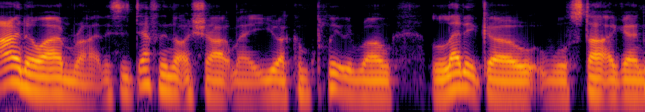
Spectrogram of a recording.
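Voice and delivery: ordinary talk

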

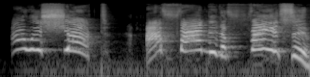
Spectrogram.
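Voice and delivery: very high, loud put-on girl's voice. Reading a woman's quote to CBS 2 News: [name] in a girl's voice. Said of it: "I thought I'd just read it in a girl's voice".

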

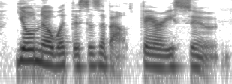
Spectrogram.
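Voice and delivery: dark, portentous, ominous, foreboding tone. Retelling what a strange woman said to two people who didn't know her, mock-ominous. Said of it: "kind of ominously".

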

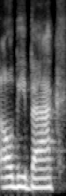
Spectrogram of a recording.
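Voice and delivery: ordinary talk, nothing marked

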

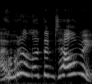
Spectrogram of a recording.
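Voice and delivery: acted gleeful, giggly gloating. Speaker recounts the villain taunting a distraught Superman about his mother, in Lex Luthor's mock giggling taunt. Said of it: "just says with a giggle".

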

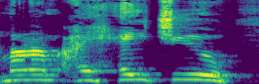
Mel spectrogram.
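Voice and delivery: high, very slow, drawn-out scream at top of lungs. Retelling how a son screamed at his leaving mother: imitating a teen screaming. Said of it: "he screamed top of his lungs".

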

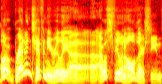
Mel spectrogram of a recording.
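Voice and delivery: ordinary delivery

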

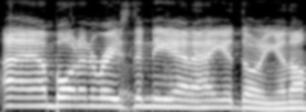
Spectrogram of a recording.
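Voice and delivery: very high put-on Long Island accent. Imitating a film character who talks like she's from Long Island: Rosie O'Donnell Long Island accent. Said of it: "who's talking like she's from Long Island".

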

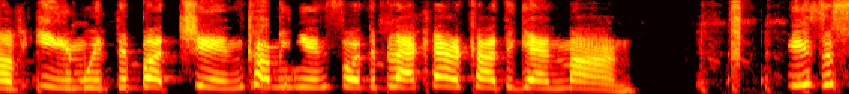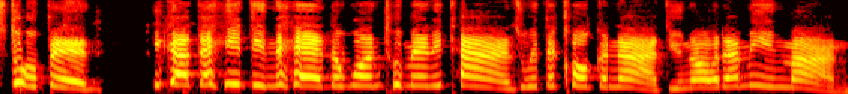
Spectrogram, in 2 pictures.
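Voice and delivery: mock Jamaican-accented speech. Retelling a haircut, the speaker imitates a barber in a Jamaican accent. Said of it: "I did my Jamaican accent".

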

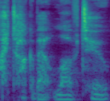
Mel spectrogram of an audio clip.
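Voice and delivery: soft, hushed, secretive and confiding whisper. Quoting a man who pulled the speaker into another room, retelling a whisper. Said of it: "he pulls me into the other room and he whispers".

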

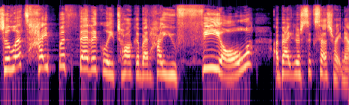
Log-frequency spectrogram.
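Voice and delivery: feel held long and strongly stressed.

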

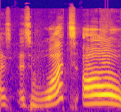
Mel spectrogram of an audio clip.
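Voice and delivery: stunned surprise. Reacting to the other speaker's joke name for a character: shocked. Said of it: "Did you hear the shack in my voice?".

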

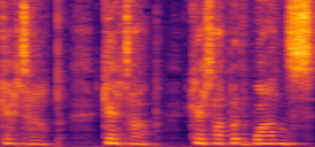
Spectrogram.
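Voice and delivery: shrill, very high, loud crying out. Narrator reads a wife rousing her sleeping husband, crying out. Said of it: "she cried".

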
